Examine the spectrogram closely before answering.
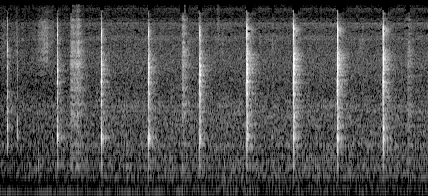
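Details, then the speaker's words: Brastemp/Consul washing machine, new zero-km gearbox, input shaft turned by hand with pulley and belt removed: light, crisp ticks about two a second, which is normal; a very dry noise could mean a faulty gearbox seal. "isso é normal ok pessoal agora se o barulho ali tá muito seco Pode ser que dentro da caixa né dentro da caixa de engrenagem pode o retentor ele pode estar com problema"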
